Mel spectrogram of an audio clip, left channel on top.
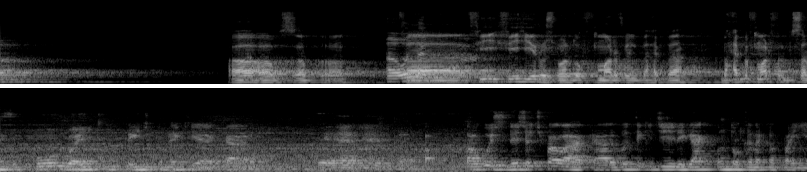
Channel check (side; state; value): both; different; correlation 0.00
